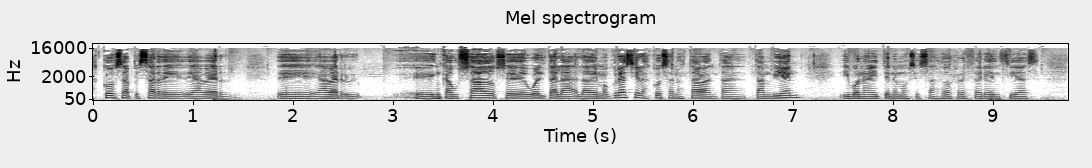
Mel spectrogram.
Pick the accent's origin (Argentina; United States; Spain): Argentina; que digamos que las tenemos en nuestro inconsciente rockero como argentinos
